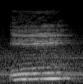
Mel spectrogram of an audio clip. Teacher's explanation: E is long and close to the roof of the mouth.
